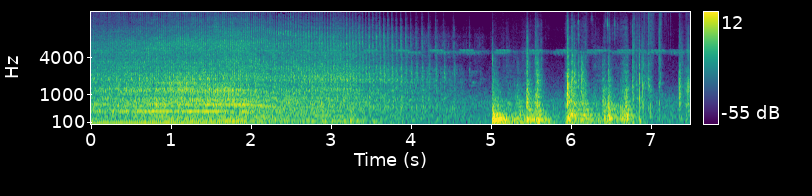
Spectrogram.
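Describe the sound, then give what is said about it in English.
A car engine hums steadily, then fades into a thin whine broken by sharp mechanical clicks and ratcheting clatter. No one speaks. “I hear something. I think it's a car.”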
